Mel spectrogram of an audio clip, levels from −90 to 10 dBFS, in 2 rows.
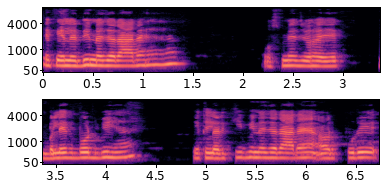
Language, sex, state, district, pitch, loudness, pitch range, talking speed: Hindi, female, Bihar, Kishanganj, 205 Hz, -16 LUFS, 195-220 Hz, 205 wpm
